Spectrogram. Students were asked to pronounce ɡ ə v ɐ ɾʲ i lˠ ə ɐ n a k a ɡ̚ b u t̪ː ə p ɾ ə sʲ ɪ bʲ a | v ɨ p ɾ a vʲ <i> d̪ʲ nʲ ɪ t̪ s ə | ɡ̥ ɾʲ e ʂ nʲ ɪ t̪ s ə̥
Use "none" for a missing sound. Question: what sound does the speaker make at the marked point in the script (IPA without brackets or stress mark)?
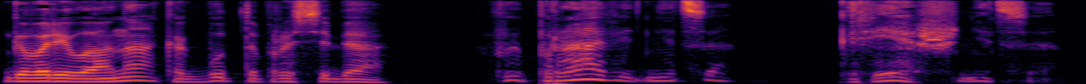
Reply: ɪ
